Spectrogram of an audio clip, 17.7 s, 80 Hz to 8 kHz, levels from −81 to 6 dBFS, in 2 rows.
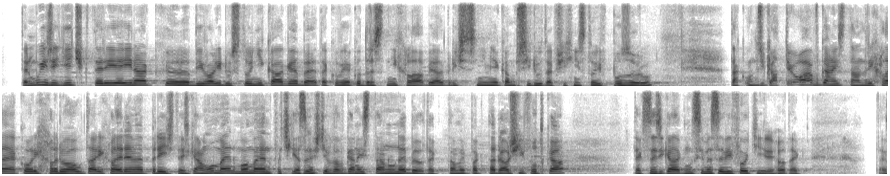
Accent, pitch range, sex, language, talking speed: native, 155-185 Hz, male, Czech, 220 wpm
